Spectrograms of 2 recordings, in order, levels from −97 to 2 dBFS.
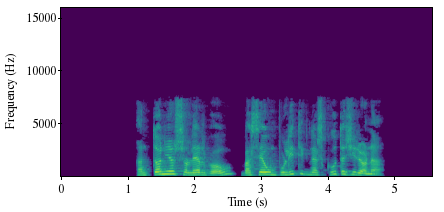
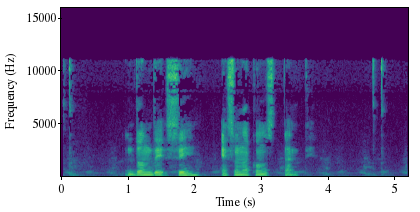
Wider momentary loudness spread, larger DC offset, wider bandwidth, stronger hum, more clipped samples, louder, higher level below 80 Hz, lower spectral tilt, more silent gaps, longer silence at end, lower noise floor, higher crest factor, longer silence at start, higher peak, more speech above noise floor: second, 9 LU vs 17 LU; neither; second, 7.8 kHz vs 12 kHz; neither; neither; about the same, -24 LUFS vs -25 LUFS; second, -76 dBFS vs -56 dBFS; first, -5 dB/octave vs -3.5 dB/octave; first, 2.63-2.71 s vs none; first, 0.75 s vs 0.35 s; first, under -90 dBFS vs -62 dBFS; second, 18 dB vs 26 dB; first, 1.15 s vs 0.1 s; second, -6 dBFS vs -2 dBFS; first, over 67 dB vs 37 dB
